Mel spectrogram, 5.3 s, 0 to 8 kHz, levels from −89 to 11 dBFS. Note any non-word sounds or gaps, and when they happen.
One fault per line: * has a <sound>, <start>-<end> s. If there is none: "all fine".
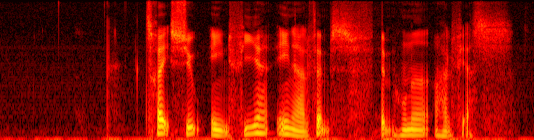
* has a dropout, 3.7-3.8 s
